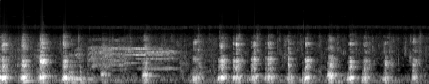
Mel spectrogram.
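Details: Pigs and piglets at a farm in Tripura grunt steadily, with short rhythmic oinks repeating about twice a second and a brief squealing stretch partway through.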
